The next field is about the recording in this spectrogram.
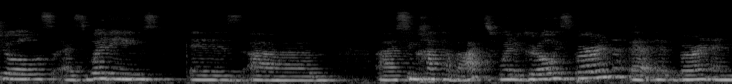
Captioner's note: in foreign language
